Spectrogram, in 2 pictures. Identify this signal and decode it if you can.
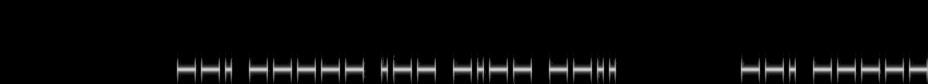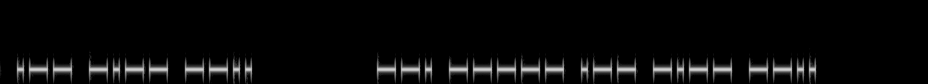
Morse code, heard as a keyed tone, about 21 wpm, 700 Hz. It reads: G0WYZ G0WYZ G0WYZ
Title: DXCC-100 Call Signs - 5 Characters - Repeated 3x - 20wpm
